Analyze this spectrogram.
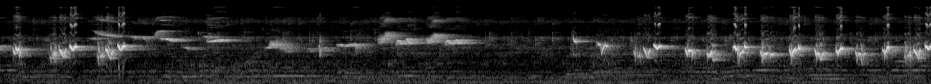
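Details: Sooty-headed bulbul voice used to coax birds into song: chattering notes, then rising and falling whistled phrases, a brief pause, and a fast string of bubbly, repeated notes to the end.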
